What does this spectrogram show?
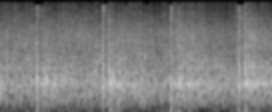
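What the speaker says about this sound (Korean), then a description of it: "우리 감사의 박수 한번 하도록 하겠습니다" A church congregation applauds the teachers during a Korean service, with a few broad bursts of clapping rising and falling in quick succession, fairly close and steady.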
